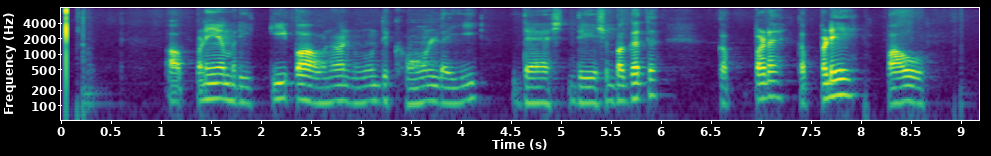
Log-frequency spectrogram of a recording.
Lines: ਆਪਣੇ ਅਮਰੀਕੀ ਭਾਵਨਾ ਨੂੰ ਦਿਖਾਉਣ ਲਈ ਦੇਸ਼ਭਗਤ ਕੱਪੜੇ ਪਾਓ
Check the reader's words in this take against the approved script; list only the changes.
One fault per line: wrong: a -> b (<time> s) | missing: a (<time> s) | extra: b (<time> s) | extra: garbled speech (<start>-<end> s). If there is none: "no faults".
no faults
